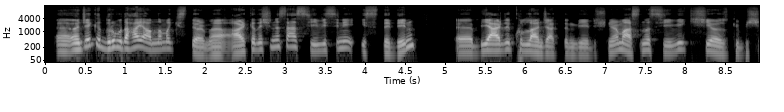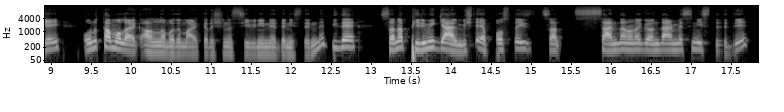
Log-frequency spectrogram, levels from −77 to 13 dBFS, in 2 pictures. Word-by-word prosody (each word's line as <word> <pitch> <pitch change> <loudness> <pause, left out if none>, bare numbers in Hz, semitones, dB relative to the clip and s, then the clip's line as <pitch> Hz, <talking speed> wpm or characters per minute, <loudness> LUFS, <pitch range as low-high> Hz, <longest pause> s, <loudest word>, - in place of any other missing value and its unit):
Iıı, 135 - -2
öncelikle 220 +6 +2
durumu 190 +2 +1
daha 195 +4 +5
iyi 210 - +4
anlamak 160 +2 -1
istiyorum. 100 -3 -3
Iıı, - - -2
arkadaşının 160 - 0
sen 215 -1 -1 0.2
CV'sini 145 +7 -6
istedin, 120 - -3 0.5
ııı, 120 -2 -2
bir 140 - -5
yerde 145 +2 +7
kullanacaktın 115 -7 -1
diye 100 -2 -6
düşünüyorum. 130 +8 -4
Aslında 150 +1 +2
CV 125 +7 -6
kişiye 135 -2 -3
özgü 100 -4 -5
bir - - -14
şey. 170 +4 0 0.3
Onu 165 +6 0
tam 195 -4 +7
olarak 145 -6 +4
anlamadım, 110 -3 -1
arkadaşının 105 +1 -5
CV'ni 105 0 -6
neden 105 +1 -4
istediğini. 105 - -7
Bir 195 +1 -9
de 205 -1 +5 0.3
sana 175 +5 +3
primi 180 0 +1
gelmişti, 130 -2 +5
e-postayı 155 +2 -2
san 145 -1 -2
senden 150 +1 +1
ona 155 0 0
göndermesini 150 +2 0
istedi, 130 -8 -7
145 Hz, 145 wpm, -23 LUFS, 115-165 Hz, 0.5 s, yerde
